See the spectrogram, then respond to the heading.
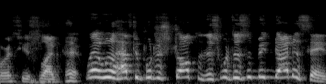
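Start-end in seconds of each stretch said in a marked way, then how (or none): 0.8-3.2 very high, put-on British accent. Joking about Trump's supposed real voice, doing Trump in a British accent. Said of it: "Because he's got like a British accent".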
